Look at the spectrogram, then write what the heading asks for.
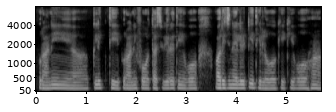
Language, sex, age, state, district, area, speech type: Hindi, male, 30-45, Madhya Pradesh, Betul, urban, spontaneous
